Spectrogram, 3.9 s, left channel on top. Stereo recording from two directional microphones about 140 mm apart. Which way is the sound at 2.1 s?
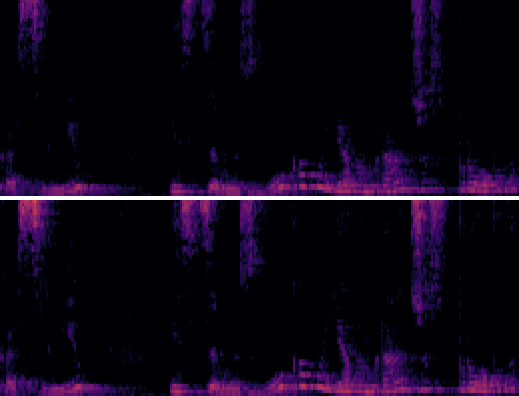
30° right (ahead or behind).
